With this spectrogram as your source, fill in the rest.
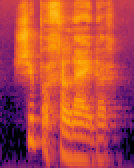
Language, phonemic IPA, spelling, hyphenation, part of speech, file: Dutch, /ˈsy.pər.ɣəˌlɛi̯.dər/, supergeleider, su‧per‧ge‧lei‧der, noun, Nl-supergeleider.ogg
- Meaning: superconductor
